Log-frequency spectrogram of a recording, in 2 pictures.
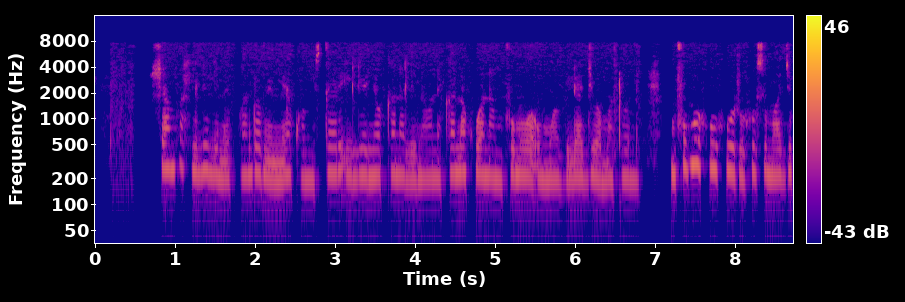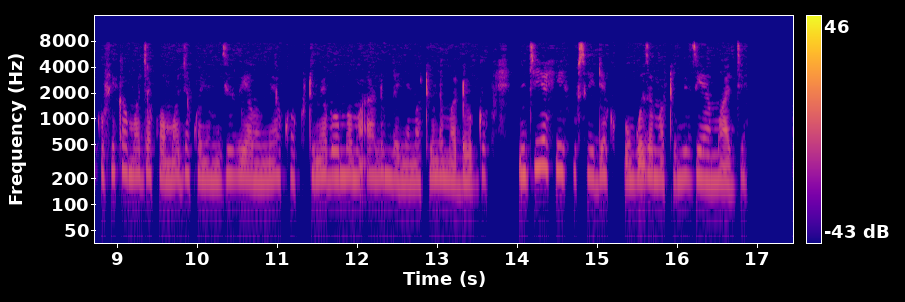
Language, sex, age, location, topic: Swahili, female, 25-35, Nairobi, agriculture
